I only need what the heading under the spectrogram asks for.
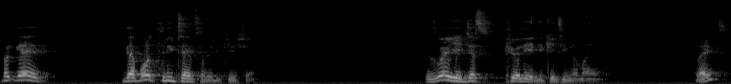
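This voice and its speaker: A man's voice: medium pitch, moderate pace, long pauses. Guy w a slight ugandan accent, jokey storyteller, voice jumps all over. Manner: animated, joking, laughs often. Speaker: podcast guest. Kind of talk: storytelling interview chat.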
